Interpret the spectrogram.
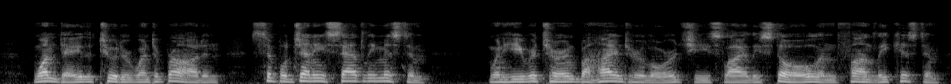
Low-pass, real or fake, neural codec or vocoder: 7.2 kHz; real; none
